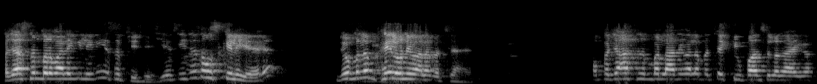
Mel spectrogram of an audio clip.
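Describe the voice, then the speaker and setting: A man's voice: very high-pitched, bright, forceful tone, highs cut off. A man teaching chemistry, lecturing his class and dictating answers to write down. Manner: switches between rapid chat and slow word-by-word dictation.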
